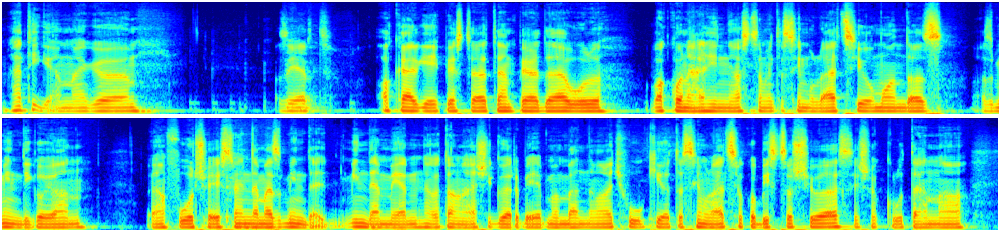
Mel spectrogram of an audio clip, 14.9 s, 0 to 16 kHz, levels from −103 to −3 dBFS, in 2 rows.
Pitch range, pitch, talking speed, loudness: 105-115 Hz, 110 Hz, 175 wpm, -25 LUFS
